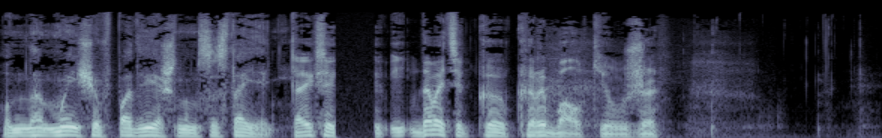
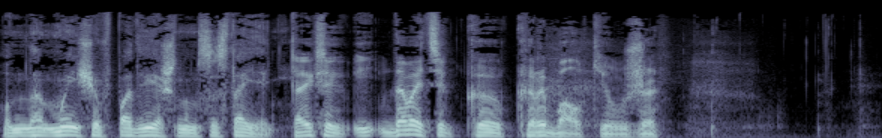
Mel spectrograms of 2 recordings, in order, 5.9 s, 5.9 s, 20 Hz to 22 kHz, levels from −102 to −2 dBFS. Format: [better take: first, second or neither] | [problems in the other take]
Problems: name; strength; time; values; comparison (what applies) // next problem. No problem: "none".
second | audio freezing; at 2 s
